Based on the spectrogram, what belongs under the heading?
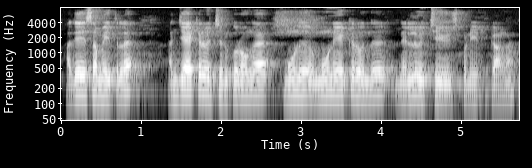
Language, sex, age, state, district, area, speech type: Tamil, male, 45-60, Tamil Nadu, Krishnagiri, rural, spontaneous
